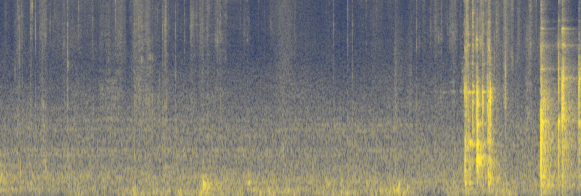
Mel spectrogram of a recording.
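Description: Faint handling of metal brake parts, with light clicks and taps, then a brief loud burst of metallic clinking and rattling about seven seconds in.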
